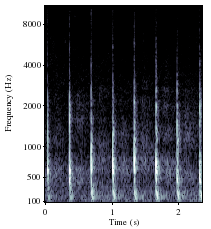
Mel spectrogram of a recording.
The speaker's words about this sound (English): You get a loud knock like that on your door in the middle of the night, it's somebody important, probably. People don't ordinarily disturb people after dark with loud knocking.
